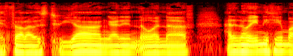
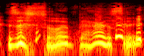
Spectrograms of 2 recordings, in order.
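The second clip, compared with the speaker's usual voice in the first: embarrassed laugh; 10 semitones higher than usual. Retold or imitated. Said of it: "I'm thinking".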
